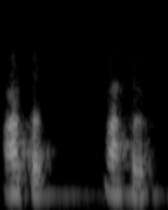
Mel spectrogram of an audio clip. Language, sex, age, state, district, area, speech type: Kannada, male, 18-30, Karnataka, Kolar, rural, conversation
